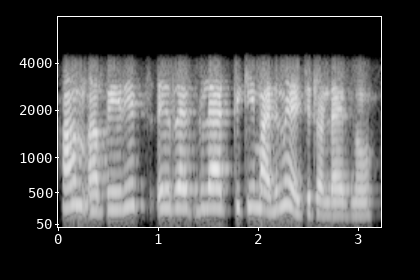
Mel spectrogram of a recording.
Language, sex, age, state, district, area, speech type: Malayalam, female, 18-30, Kerala, Thiruvananthapuram, urban, conversation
